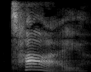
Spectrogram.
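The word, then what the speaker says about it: Thai: The most common exceptions are words that are spelled with TH, but pronounced as t, or the T sound. Let's go through them together. Repeat after me. Thomas. Teresa. Tie.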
